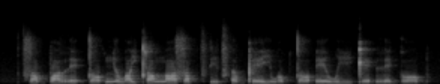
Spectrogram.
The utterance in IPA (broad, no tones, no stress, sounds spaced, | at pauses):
t͡s ɒ b p ɒ r e ʔ t ɔ ʔ ɲ ʌ w ɒ j cʰ ɒ ŋ ɒ s ɒ p t͡sʼ i t͡sʼ ʌ b pʼ e j w ɔ p t ɔ ʔ e w i kʼ e ʔ r e k ɔ b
